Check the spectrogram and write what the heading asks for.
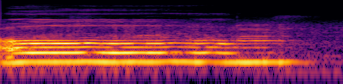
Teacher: तिगुना समय लगता है, ह्रस्व स्वर से तिगुना समय, यानी कि बोलने में इसको और ज़्यादा समय लगता है, तो ये प्लुत स्वर कहलाता है।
